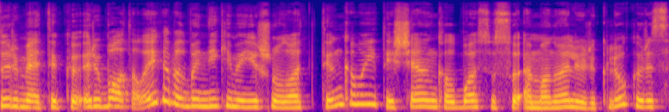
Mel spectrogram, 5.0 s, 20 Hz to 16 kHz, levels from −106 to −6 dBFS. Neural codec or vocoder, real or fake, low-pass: vocoder, 48 kHz, 128 mel bands, Vocos; fake; 14.4 kHz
